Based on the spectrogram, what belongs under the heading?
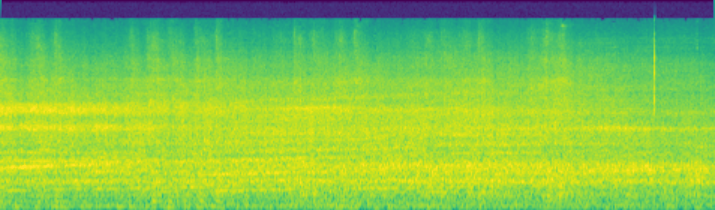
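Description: Electric commuter train departing along the platform, its cars rolling past with a steady rumble and wheel clatter on the rails. The sound eases slightly near the end as the last car clears.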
